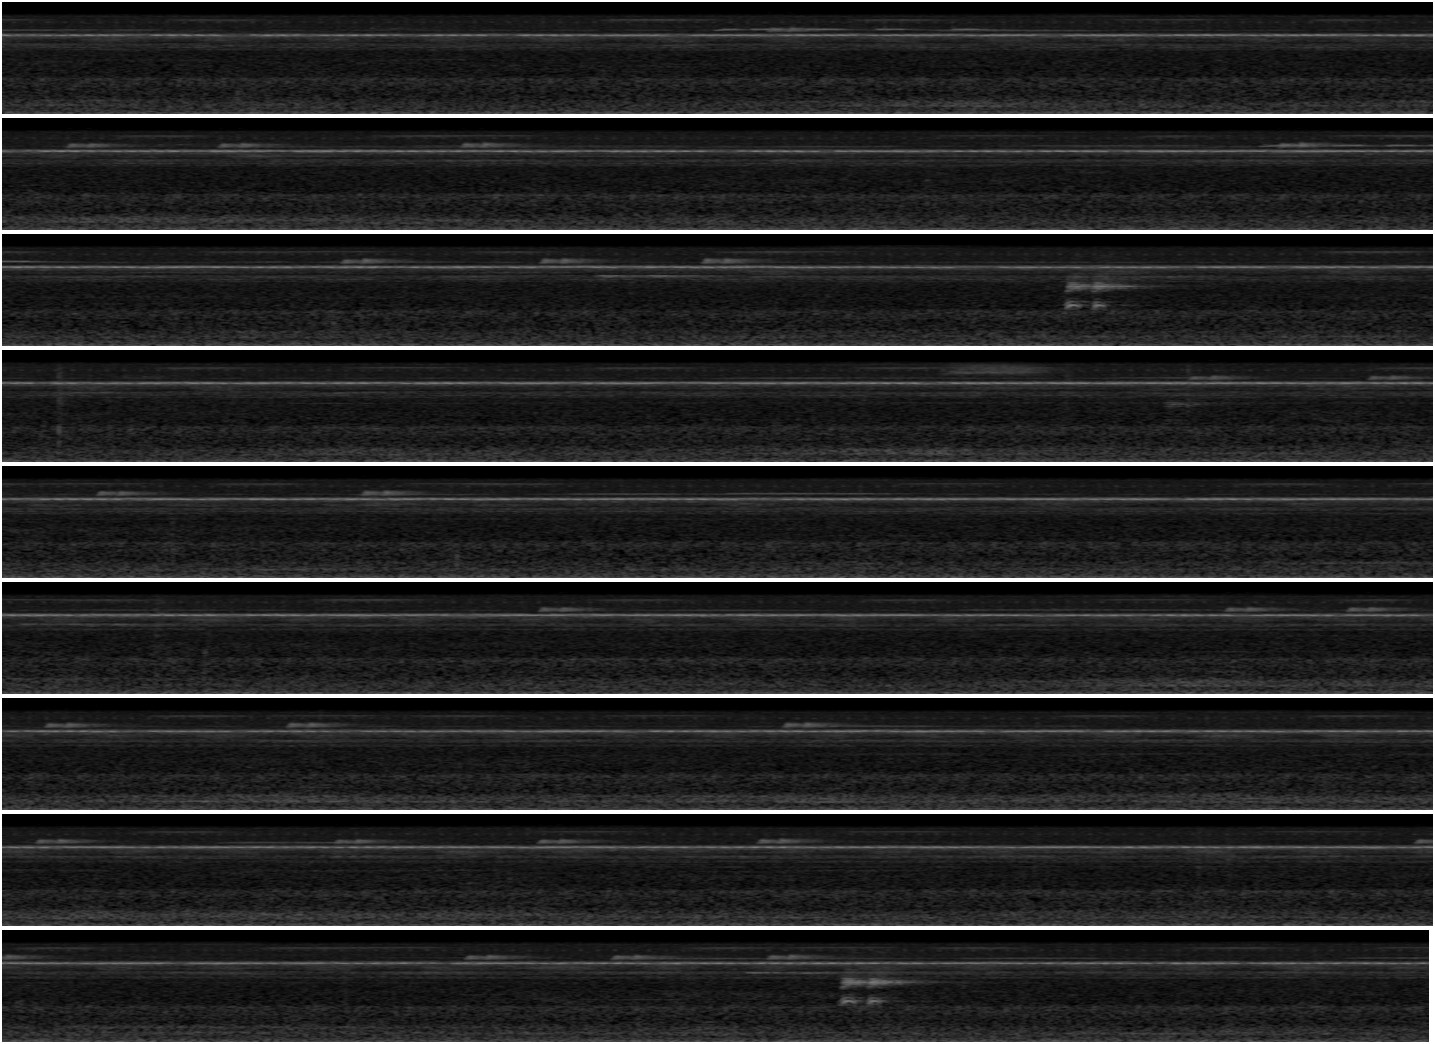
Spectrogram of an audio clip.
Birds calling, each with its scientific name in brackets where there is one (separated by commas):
Buff-throated Woodcreeper (Xiphorhynchus guttatus)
